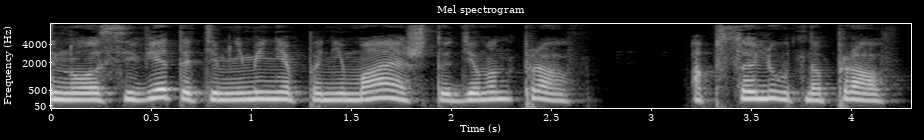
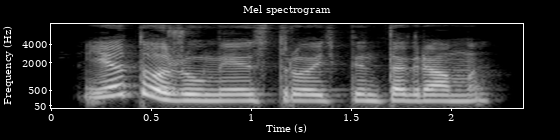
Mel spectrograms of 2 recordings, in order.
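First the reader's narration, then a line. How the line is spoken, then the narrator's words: Snorting. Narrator (Russian): хмыкнул Фентехард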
